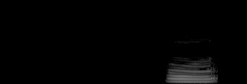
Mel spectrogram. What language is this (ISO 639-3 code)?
pan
